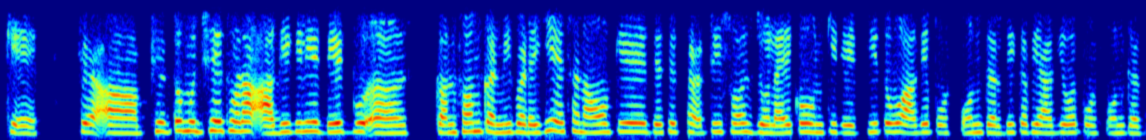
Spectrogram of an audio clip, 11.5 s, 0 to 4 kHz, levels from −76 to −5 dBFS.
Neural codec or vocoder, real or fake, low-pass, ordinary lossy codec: none; real; 3.6 kHz; Opus, 24 kbps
